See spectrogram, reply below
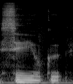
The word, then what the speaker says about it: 正欲: 正しい欲と書いて性欲って読む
